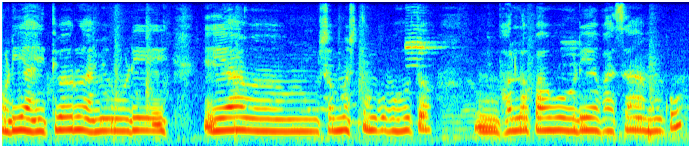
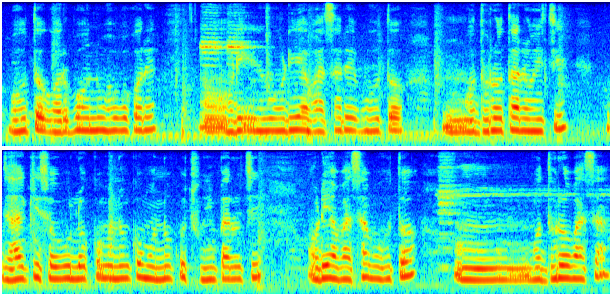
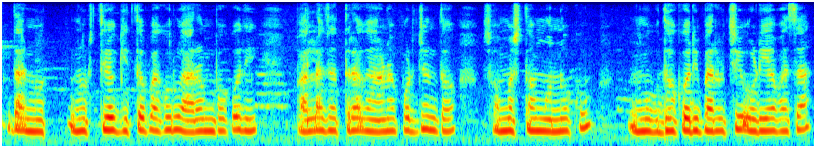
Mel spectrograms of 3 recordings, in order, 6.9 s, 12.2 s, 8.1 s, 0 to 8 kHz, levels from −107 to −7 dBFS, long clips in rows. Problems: background sounds at intervals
